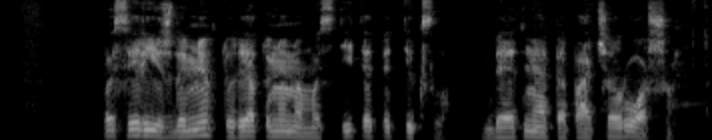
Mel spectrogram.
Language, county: Lithuanian, Vilnius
